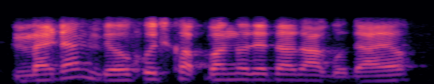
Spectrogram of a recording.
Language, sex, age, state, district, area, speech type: Sindhi, male, 18-30, Gujarat, Surat, urban, conversation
